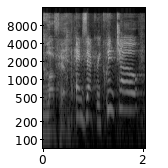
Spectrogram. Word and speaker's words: Quinto: And Zachary Quinto. Did I say his name right? Yeah. Okay. Quinto, yeah. Matt Bomer.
